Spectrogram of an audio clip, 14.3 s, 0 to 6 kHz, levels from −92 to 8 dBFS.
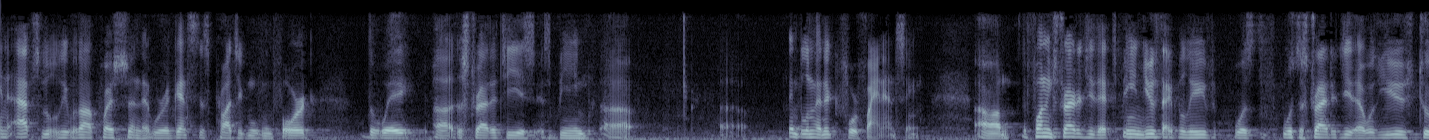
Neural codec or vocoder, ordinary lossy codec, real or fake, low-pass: codec, 16 kHz, 2 kbps, X-Codec, HuBERT features, trained on balanced general audio; MP3, 48 kbps; fake; 5.4 kHz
